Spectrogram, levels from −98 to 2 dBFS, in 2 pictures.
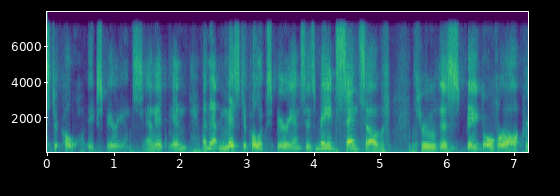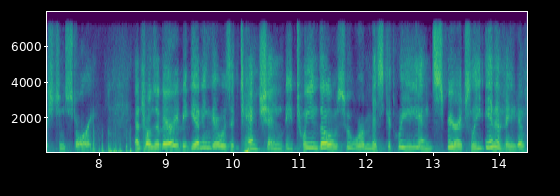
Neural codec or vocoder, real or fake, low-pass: codec, 16 kHz, 2 kbps, FreqCodec, smaller model; fake; 7.2 kHz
